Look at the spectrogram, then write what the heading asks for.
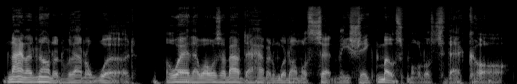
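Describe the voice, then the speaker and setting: A man with a husky, gravelly voice narrating a scripted fantasy story. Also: deep voice, quick pace, fairly bright tone, no echo, clean studio sound.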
